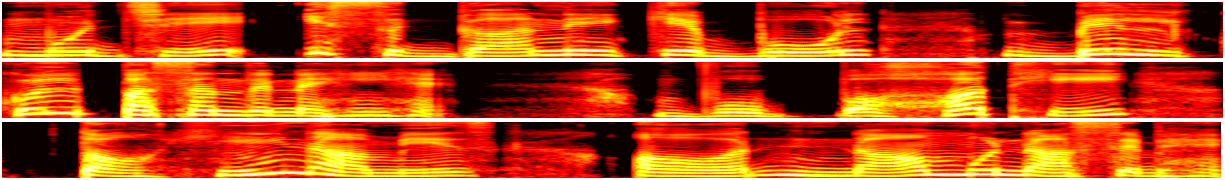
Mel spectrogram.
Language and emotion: Urdu, disgusted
